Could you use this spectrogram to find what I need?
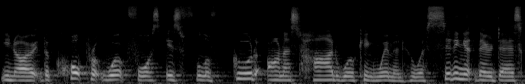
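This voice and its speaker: A woman with an Australian accent at medium pitch and moderate pace, ordinary pitch variation, in a very clean recording with a silent background. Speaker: leadership coach. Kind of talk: workshop training video.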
